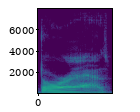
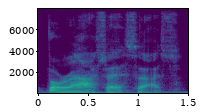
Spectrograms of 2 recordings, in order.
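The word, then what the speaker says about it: Thurisaz: I got in the bad habit of saying Thoraz, but it's actually Thoraziasis.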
